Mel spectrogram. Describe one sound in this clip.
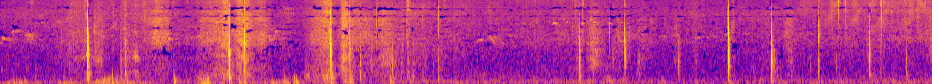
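A knife chops through potatoes onto a wooden board.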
